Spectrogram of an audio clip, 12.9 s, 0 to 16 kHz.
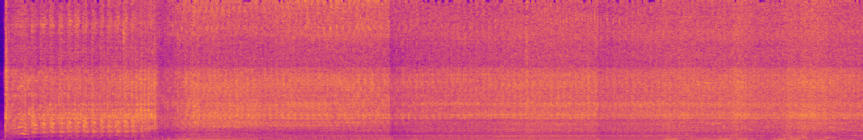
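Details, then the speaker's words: Audi TT Mk1 1.8T quattro 225bhp 6-speed manual after repair of a rattle at idle up to about 2300 rpm; cranks, catches and settles to steady even idle, no rattle; normal idle, fixed. "so it's a fix absolutely awesome i mean that was straightforward though that doesn't normally happen to me"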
